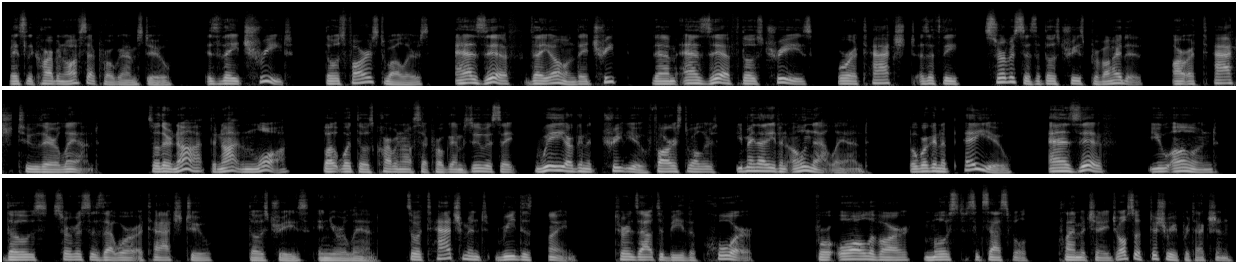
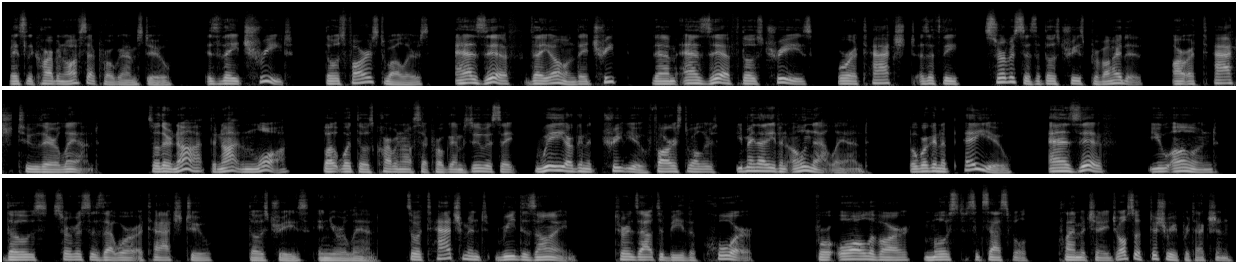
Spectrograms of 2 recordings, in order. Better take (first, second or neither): second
